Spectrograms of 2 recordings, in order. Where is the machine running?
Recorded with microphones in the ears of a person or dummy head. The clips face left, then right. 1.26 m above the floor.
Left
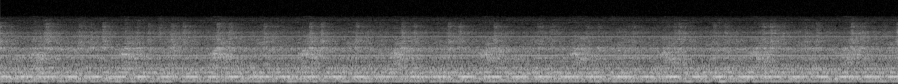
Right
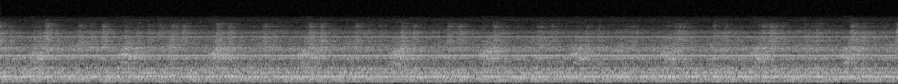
25° right (ahead or behind), 0.9 m.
